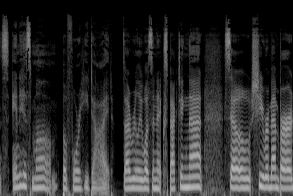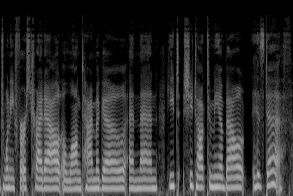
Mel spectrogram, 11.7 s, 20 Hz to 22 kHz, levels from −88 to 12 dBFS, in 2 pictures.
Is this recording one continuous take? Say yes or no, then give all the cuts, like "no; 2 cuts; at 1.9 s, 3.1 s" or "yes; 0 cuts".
no; 2 cuts; at 2.5 s, 9.1 s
